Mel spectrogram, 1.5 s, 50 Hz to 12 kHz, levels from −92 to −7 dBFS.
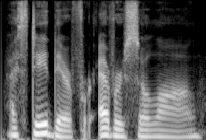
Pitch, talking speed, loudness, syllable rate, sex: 155 Hz, 270 wpm, -18 LUFS, 6.6 syllables/s, female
